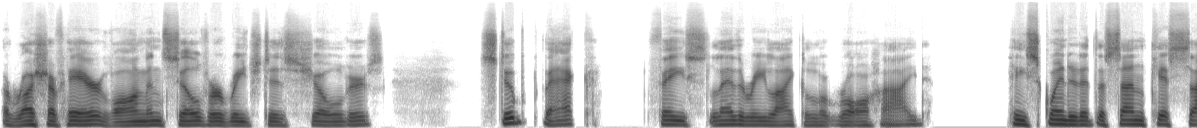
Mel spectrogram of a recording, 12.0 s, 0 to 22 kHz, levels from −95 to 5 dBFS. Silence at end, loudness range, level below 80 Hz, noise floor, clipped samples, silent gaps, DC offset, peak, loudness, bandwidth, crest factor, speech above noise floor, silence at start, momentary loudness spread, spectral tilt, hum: 0 s; 5 LU; -60 dBFS; under -90 dBFS; under 0.1%; none; under 0.1%; -4 dBFS; -21 LUFS; 13.5 kHz; 16 dB; over 70 dB; 0.05 s; 8 LU; -6 dB/octave; none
